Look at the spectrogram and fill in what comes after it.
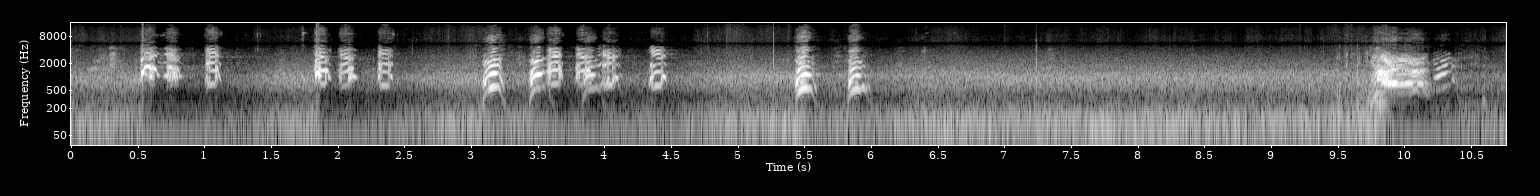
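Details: Daisy, a Cocker Spaniel, gives fellow Cocker Finlay Foxall a telling off: rapid clusters of snappy barks for six seconds, a quiet gap, then one louder, rougher bark at the end.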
